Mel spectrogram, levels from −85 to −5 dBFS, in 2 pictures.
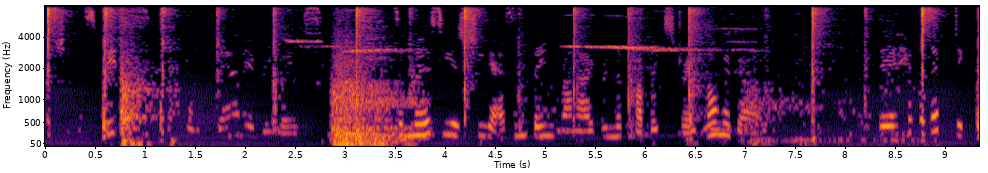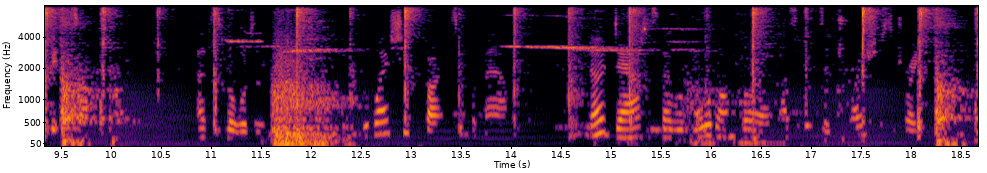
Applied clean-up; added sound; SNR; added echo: classical method spectral subtraction.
